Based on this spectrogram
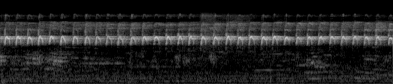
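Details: Grey-cheeked bulbul tutor recording for songbird training: a continuous, rapid, evenly spaced stream of sharp, ringing notes, about five per second, steady in pitch throughout.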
